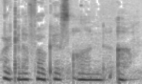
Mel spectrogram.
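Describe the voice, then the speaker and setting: A woman doing a whispered role-play as a spa massage host, speaking in a soft, soothing, gentle whisper. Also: lowish voice, monotone, unhurried, a little hiss or hum.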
